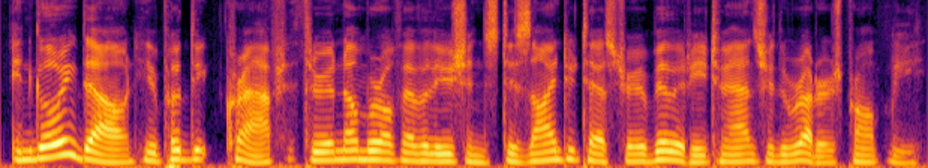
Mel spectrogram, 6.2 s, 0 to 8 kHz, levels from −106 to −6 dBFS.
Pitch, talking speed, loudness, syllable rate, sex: 140 Hz, 215 wpm, -17 LUFS, 5.7 syllables/s, male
